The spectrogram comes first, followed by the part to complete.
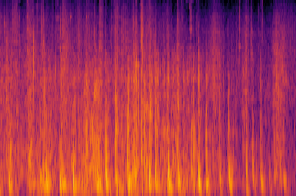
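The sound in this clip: A horse gallops along a riverbank in pursuit, its hooves pounding out a rapid, steady run of many loud thudding beats from start to finish.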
